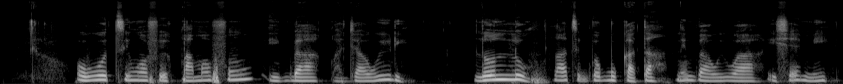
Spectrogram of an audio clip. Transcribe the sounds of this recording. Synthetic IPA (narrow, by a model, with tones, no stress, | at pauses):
o˧˨wo˦ti˦w̃ɔ̃˧fi˧k͡pa˨mɔ̃˦fũ˦i˦˨ɡ͡ba˨˧k͡pa˨d͡ʒa˨wi˦ɾi˦˨ | lo˦n̩˦lo˦˨la˨˦ti˧ɡ͡bo˦ɡ͡bu˦˨ka˨ta˦˨nĩ˨˦ɡ͡ba˦˨wi˨˦wa˧i˧˨ʃɛ˦mĩ˨˦˨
